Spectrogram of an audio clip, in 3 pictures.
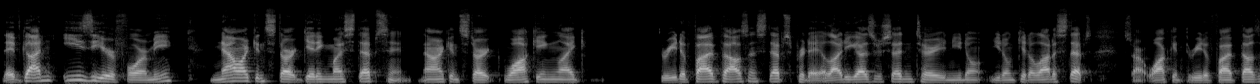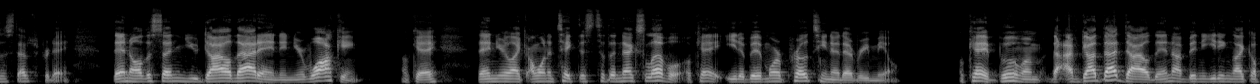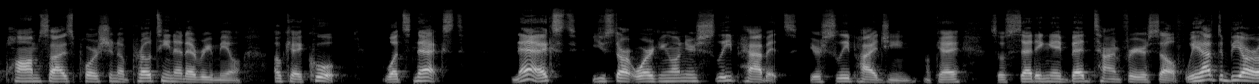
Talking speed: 210 wpm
